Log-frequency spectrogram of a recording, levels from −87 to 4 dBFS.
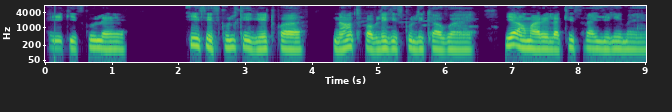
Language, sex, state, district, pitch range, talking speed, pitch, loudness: Hindi, male, Bihar, Lakhisarai, 140-160 Hz, 135 wpm, 145 Hz, -18 LUFS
